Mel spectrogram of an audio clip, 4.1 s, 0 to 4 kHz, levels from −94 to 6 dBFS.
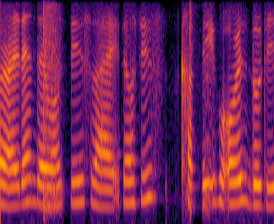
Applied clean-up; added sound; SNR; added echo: neural mask model RNNoise.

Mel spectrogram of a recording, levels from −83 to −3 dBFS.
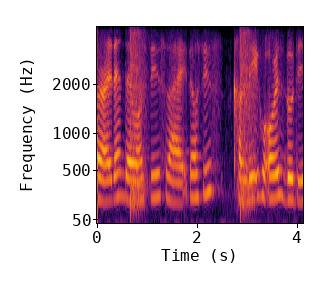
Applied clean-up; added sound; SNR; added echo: none; Gunshot, gunfire; 12 dB; none.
